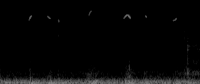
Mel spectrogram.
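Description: Marker tip squeaking on a glass writing board as a word is written: a quick run of short, very high squeaks, over a low steady hum.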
